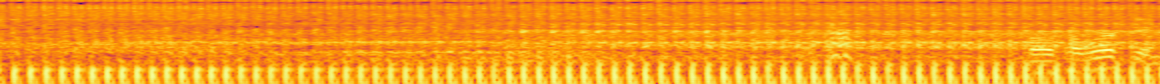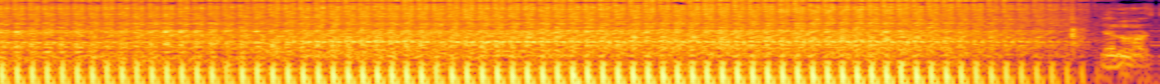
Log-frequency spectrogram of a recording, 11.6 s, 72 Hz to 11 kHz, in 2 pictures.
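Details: John Deere LA125 mower, Briggs & Stratton 21 hp engine, 282 hours, after new OEM Briggs carburetor, fuel filter, NGK plug, air filter, adjusted valves and oil change: even, regular low chugging holds about eleven seconds, then shuts off cleanly, with no misfire or knock; runs well.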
